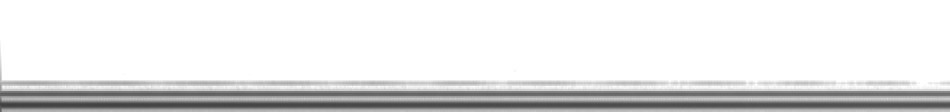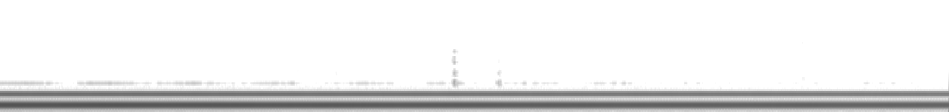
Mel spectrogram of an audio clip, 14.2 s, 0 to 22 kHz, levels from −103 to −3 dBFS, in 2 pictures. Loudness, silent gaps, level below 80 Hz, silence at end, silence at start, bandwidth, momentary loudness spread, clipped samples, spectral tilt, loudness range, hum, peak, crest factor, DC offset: -40 LUFS; none; under -90 dBFS; 0 s; 0 s; 1.1 kHz; 12 LU; under 0.1%; -14.5 dB/octave; 9 LU; none; -28 dBFS; 10 dB; under 0.1%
